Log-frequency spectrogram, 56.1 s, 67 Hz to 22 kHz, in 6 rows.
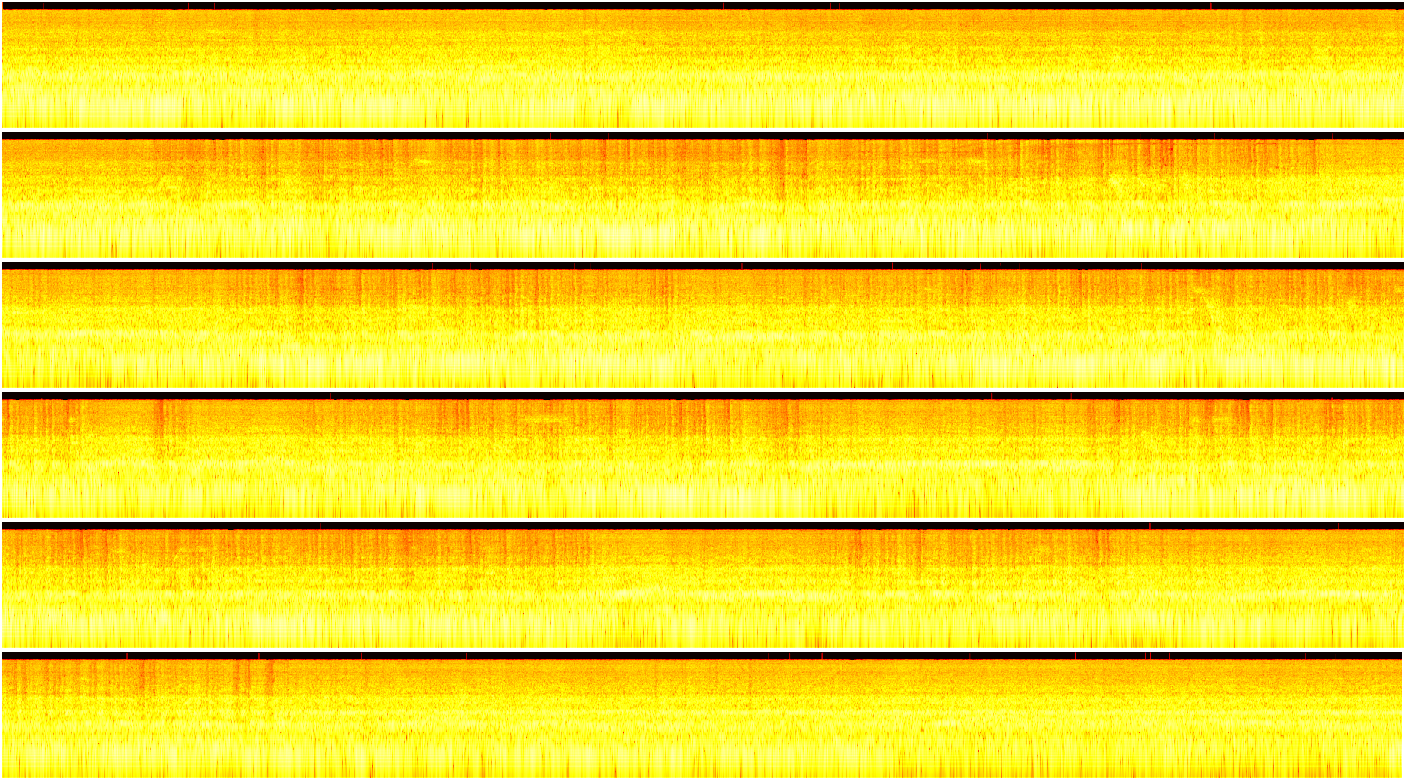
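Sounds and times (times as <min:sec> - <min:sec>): distorted noise music: 0:00.0 - 0:56.0.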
